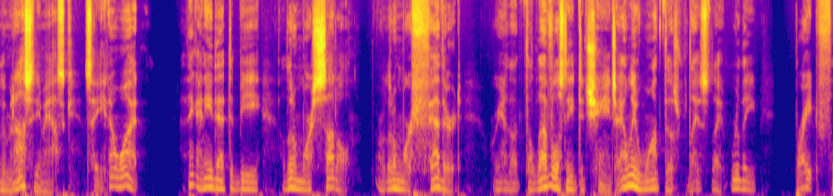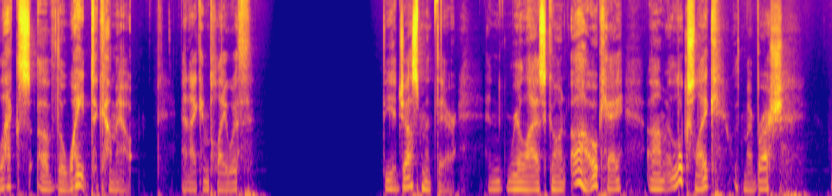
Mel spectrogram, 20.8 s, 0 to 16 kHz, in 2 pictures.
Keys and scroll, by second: 11.8 o.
